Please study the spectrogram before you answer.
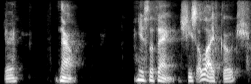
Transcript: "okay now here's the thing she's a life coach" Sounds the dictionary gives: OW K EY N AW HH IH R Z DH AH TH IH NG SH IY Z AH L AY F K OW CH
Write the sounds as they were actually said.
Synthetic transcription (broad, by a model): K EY N AW HH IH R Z DH AH TH IH NG SH IY Z AH L AY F K OW CH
